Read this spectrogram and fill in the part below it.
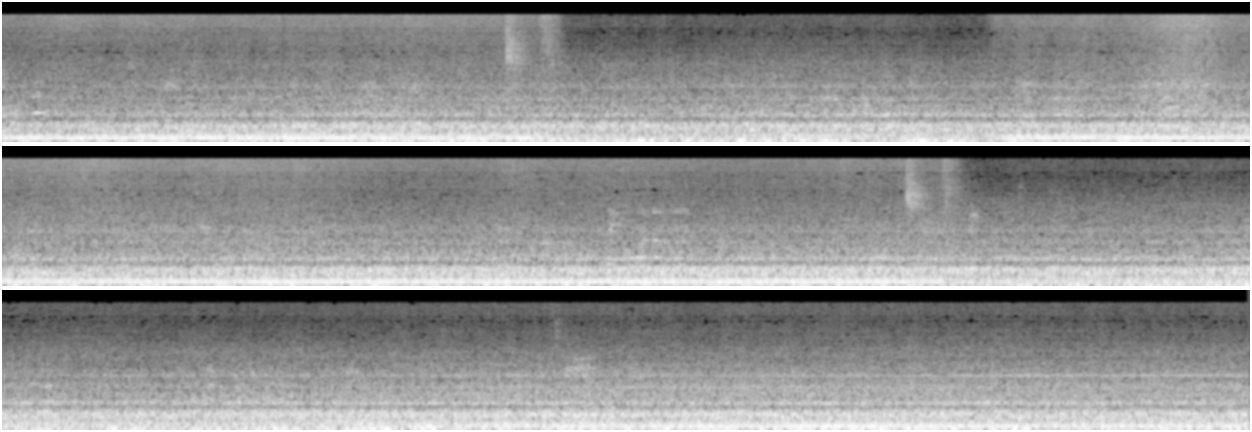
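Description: A bus engine hums and drones steadily from inside the cabin.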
